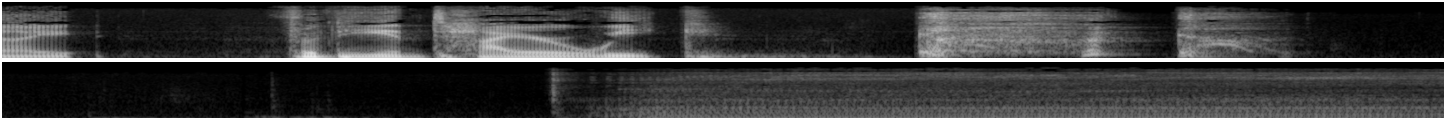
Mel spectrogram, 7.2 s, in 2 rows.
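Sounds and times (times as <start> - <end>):
speech: 0.0 - 1.9
person coughing: 2.3 - 3.3
nebulizer machine motor humming: 5.0 - 7.1.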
